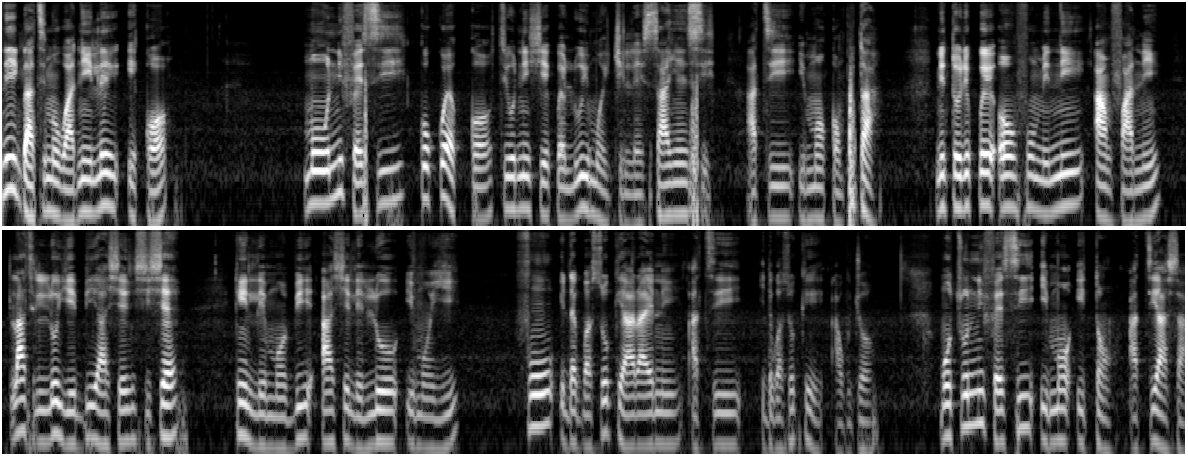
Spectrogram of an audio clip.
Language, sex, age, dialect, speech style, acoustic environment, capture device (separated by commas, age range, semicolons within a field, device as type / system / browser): Yoruba, male, 35-44, Nigeria - Lagos Yoruba, happy, appliances, mobile / macOS / Safari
